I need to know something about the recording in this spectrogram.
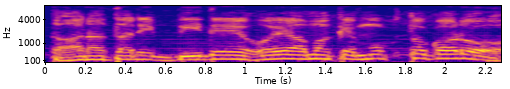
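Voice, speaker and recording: A man's voice: a little high, a little fast, faint music behind, lightly acted. Man acting a harsh, dismissive village headman. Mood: contemptuous. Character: stern, heartless village headman evicting a family. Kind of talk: Bengali cartoon story acting.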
